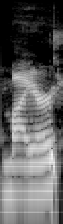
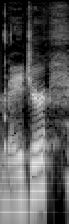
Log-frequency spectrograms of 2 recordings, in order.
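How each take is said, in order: First: The middle consonant is a 'y' sound. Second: The middle consonant is a 'j' sound. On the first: The speaker calls it right. "All right, Meyer" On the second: The speaker calls it wrong. "I mispronounced Meyer grocery store"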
